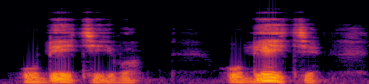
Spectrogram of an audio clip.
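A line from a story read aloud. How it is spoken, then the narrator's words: Quiet muttering, cracked voice. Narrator (Russian): тихо бубнила она над треснутым голосом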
